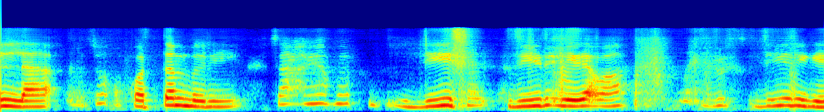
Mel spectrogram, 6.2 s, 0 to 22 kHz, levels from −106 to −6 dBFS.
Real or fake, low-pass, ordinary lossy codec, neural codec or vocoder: fake; none; none; codec, 16 kHz, 0.7 kbps, FocalCodec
